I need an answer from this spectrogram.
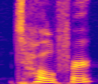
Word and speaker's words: Topher: My husband, Topher. Um, his, real name is Christopher. If you're wondering where Topher came from, it's the last two syllables, kind of like Topher Grace from that 70s show.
